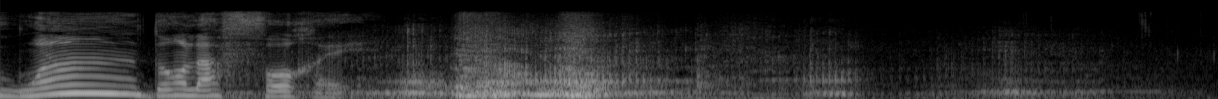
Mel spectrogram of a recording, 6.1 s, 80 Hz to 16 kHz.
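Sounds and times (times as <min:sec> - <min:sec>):
speech: 0:00.0 - 0:03.0
lion roaring: 0:01.8 - 0:05.7.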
